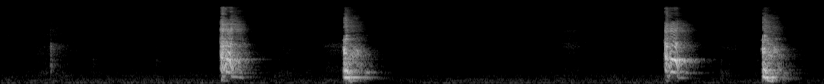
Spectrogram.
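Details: Infant girl's voluntary fake cough: four short, deliberate forced coughs with a small sound before them. She strains hard to push them out, playfully, not from illness.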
